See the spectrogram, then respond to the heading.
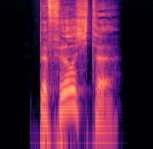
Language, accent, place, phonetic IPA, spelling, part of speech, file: German, Germany, Berlin, [bəˈfʏʁçtə], befürchte, verb, De-befürchte.ogg
- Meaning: inflection of befürchten: 1. first-person singular present 2. first/third-person singular subjunctive I 3. singular imperative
